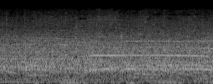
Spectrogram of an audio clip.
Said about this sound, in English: They throw the ball out of play. A keepsake for a lifetime. And a standing ovation.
